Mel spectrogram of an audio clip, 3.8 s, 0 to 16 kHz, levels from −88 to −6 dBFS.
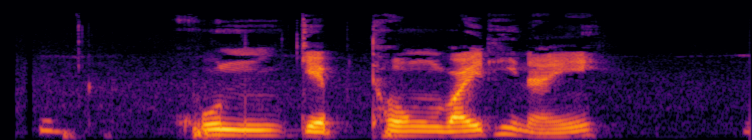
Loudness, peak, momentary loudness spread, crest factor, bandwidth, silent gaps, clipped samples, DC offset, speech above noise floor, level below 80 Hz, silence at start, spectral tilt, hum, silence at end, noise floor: -22 LUFS; -2 dBFS; 19 LU; 22 dB; 10.5 kHz; none; under 0.1%; under 0.1%; 42 dB; -62 dBFS; 0.2 s; -5.5 dB/octave; none; 0.8 s; -65 dBFS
